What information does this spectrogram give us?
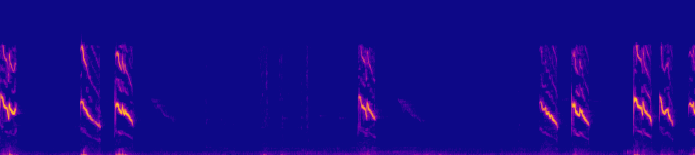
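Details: White-eye in wild "ngalas nembak" singing style, played to make young birds sing: high, sharp downslurred whistles in pairs and short clusters separated by pauses, with faint soft taps in between.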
